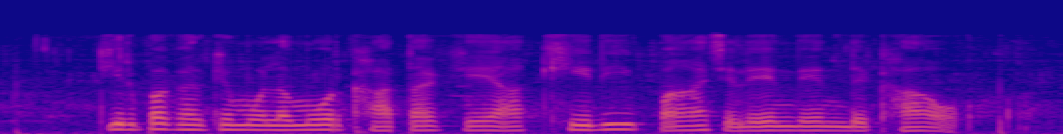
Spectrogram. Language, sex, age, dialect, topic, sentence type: Chhattisgarhi, male, 60-100, Western/Budati/Khatahi, banking, statement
